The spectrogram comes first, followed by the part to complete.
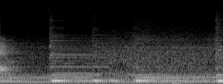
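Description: Steel-string acoustic guitar strumming an A minor chord, with about four strums roughly half a second apart and the chord ringing between them.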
